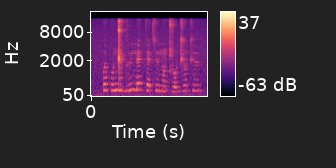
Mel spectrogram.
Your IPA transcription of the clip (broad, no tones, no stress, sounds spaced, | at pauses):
p ə p ʊ ŋ͡ǁ ʊ ɡ ʉ n ɛ k ɛ t͡s ʉ n õ t͡ɕ o d͡ʒ ʊː t͡ʃ ʉ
